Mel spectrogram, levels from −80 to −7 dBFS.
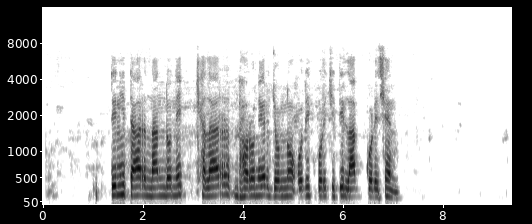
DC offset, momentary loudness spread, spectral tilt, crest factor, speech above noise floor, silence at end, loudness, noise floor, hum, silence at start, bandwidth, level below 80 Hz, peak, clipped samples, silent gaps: under 0.1%; 9 LU; -7 dB/octave; 18 dB; 66 dB; 2.3 s; -19 LUFS; -84 dBFS; none; 1.05 s; 7.8 kHz; -64 dBFS; -2 dBFS; under 0.1%; none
